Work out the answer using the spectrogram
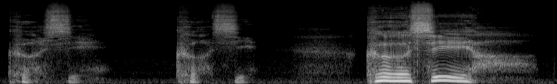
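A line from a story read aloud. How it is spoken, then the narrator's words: Long sigh. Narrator (Chinese): 长叹了一句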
